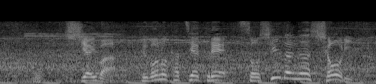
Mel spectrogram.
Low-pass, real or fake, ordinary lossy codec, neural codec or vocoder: none; real; none; none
